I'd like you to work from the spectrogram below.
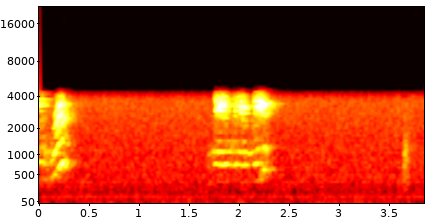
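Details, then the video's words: Pet female Senegal parrot, recently mimicking her owner's sneezing, utters a short scratchy note, then a half-second nasal, voice-like phrase with a wavering tone, and a faint click, indoors with low hum. "Senegal parrot Lucy talking...and making sneezing sounds.."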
